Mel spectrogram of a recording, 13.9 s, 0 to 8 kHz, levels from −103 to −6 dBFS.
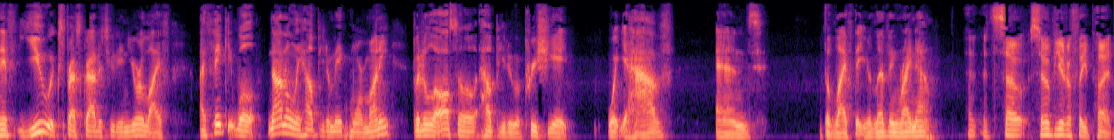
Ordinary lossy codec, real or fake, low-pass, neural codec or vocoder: MP3, 32 kbps; real; 7.2 kHz; none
